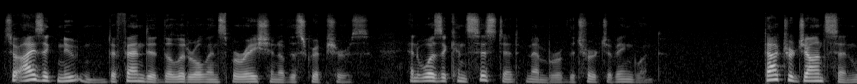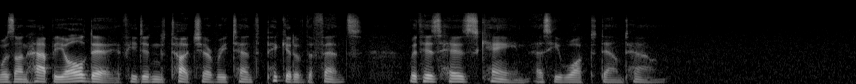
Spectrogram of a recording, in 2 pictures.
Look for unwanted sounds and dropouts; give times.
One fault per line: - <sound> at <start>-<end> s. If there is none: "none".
none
